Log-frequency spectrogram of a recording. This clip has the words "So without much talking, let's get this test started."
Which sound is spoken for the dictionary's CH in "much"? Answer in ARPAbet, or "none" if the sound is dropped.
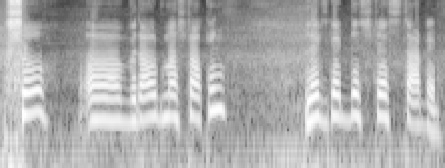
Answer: S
